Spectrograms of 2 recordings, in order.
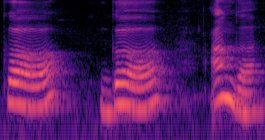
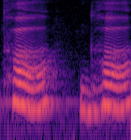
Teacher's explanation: क ग अंग। ये सारे अल्प प्राण के अंतर्गत आएंगे, जबकि ख घ ये सारे महाप्राण के अंतर्गत आएंगे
